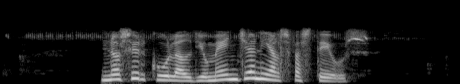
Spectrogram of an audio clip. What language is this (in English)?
Catalan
